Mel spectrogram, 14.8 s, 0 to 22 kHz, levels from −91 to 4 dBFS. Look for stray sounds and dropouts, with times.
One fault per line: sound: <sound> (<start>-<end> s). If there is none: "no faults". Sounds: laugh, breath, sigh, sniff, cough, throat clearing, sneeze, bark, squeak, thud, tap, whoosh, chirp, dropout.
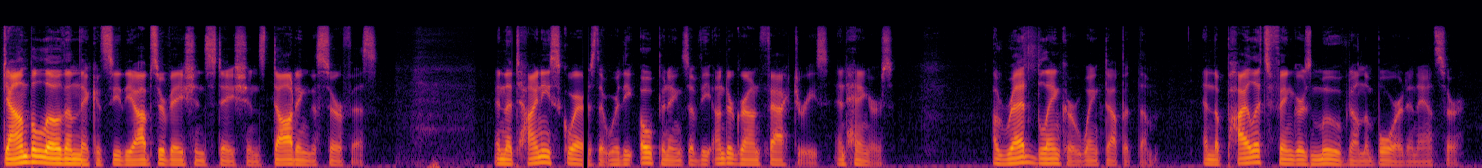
sound: breath (4.1-4.7 s)
sound: dropout (5.8-5.9 s)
